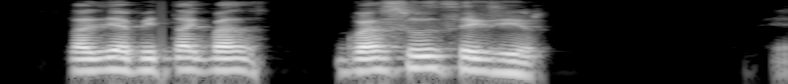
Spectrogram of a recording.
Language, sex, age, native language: Icelandic, male, 50-59, French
